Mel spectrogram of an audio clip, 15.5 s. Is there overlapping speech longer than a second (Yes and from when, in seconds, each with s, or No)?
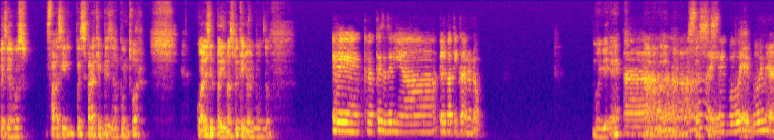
Yes, from 12.8 s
